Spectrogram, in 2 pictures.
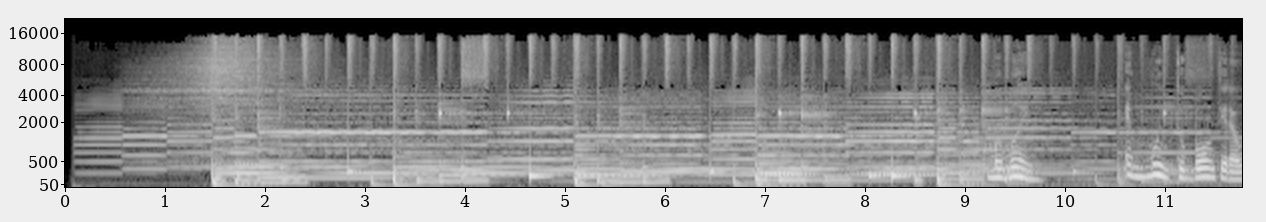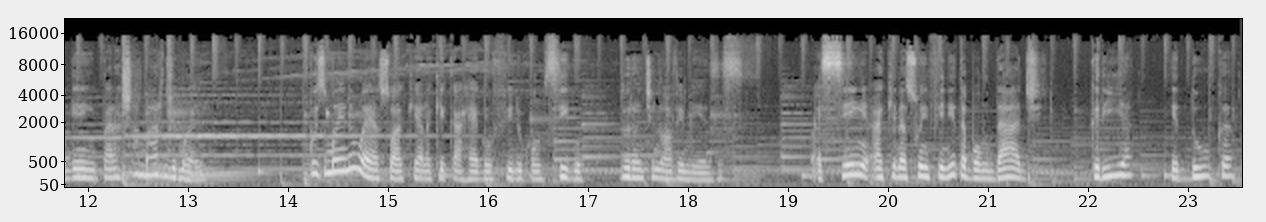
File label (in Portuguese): Dia das Maes, F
